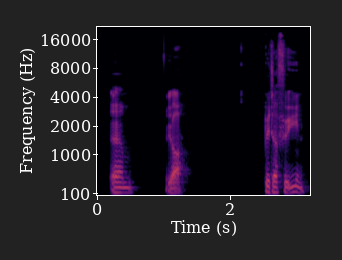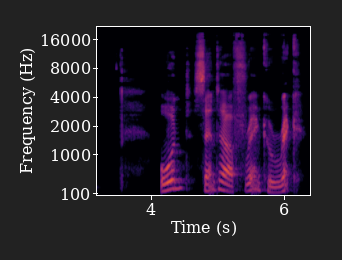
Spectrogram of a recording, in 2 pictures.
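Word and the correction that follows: Ragnow: Rick, Rick, Rick, Rick, Warte, ich hab's doch vorhin richtig ausgesprochen. Reckno. Reckno. Verlängert um vier Jahre bei den Lions.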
